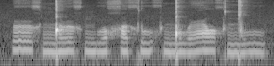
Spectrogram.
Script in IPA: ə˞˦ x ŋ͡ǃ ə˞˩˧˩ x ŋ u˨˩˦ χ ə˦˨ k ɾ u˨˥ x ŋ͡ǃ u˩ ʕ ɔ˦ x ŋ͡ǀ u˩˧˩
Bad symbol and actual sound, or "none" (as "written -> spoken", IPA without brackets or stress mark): k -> x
